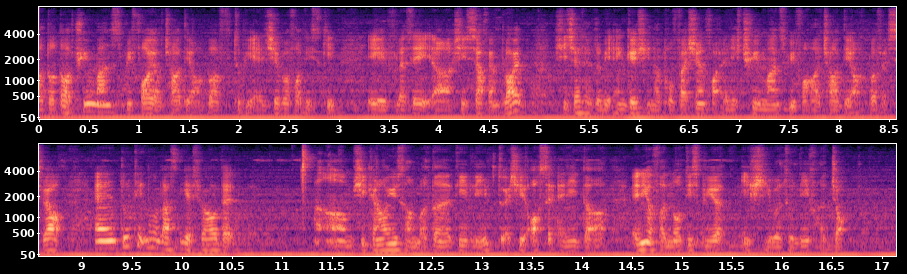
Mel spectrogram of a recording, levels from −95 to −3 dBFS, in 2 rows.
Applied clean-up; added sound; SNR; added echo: none; none; none; reverberation time 2.4 s.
